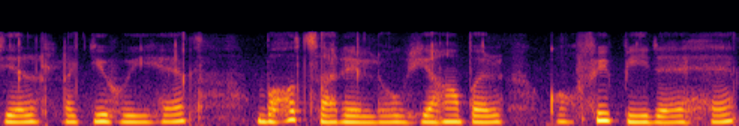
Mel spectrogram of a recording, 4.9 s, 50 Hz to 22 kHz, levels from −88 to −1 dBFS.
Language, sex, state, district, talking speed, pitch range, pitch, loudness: Hindi, female, Himachal Pradesh, Shimla, 160 wpm, 195-210 Hz, 200 Hz, -17 LUFS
